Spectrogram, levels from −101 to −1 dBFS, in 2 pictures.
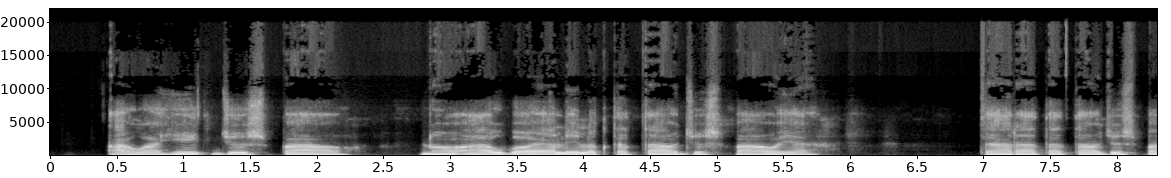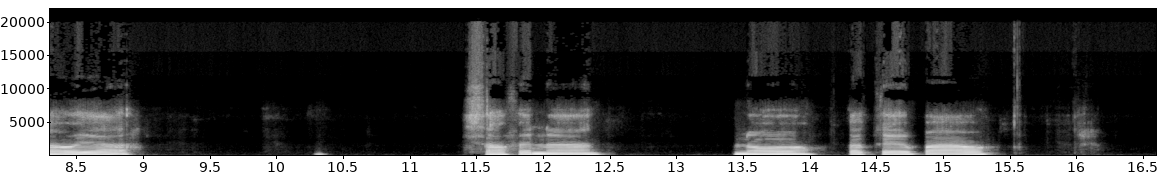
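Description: No technical faults are audible anywhere in the recording.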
